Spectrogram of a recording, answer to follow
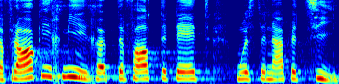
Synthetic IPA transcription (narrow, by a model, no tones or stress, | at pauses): ɑːfɾɑːɡ̥əɪχmɪχœp̚d̪əɾfɑt̪ədɛːt | muəsd̥̪ənæb̥ət͡siː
